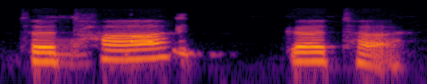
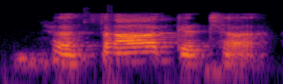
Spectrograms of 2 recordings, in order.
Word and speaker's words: Tathagata: So the first syllable is Tathagata. ta, and then ta, which is stressed. That's where the accent is. Tathagata. Tathagata. Okay. So that the H isn't pronounced. It's just an accent letter.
